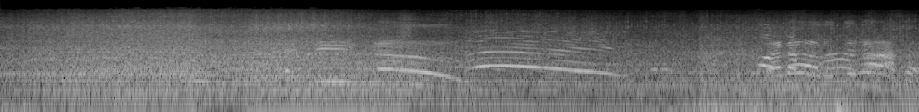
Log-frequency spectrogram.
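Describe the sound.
A tractor engine drones with a steady low rumble as it arrives hours after a fishing net was set in the sea, under the murmur of voices and a few high, squealing cries that rise and fall.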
